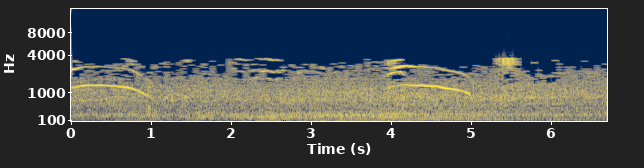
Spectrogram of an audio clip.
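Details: Cat meowing as a mother cat rescues her kitten: two descending, slightly wavering meows about three seconds apart, each lasting under a second, over a constant droning hum.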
